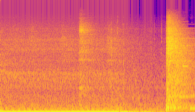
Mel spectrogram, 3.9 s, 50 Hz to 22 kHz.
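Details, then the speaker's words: 2011 VW GTI towed in running rough and smelling of fuel; deep, uneven idle rumble losing rhythm with a sharp burst: misfire isolated to cylinder one, suspected bad injector. "If it's all of them, then I'm thinking that it's going to be a new fuel pump. But if it's just one of them, then oh, it's all in cylinder one. This thing's going to need an injector."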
